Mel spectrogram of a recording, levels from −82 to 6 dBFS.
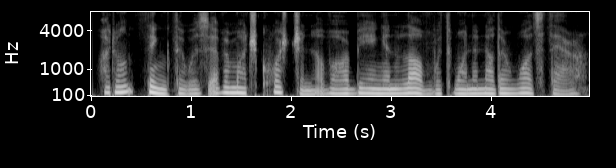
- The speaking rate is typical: No, fast, 215 wpm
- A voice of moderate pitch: Yes, medium, 160 Hz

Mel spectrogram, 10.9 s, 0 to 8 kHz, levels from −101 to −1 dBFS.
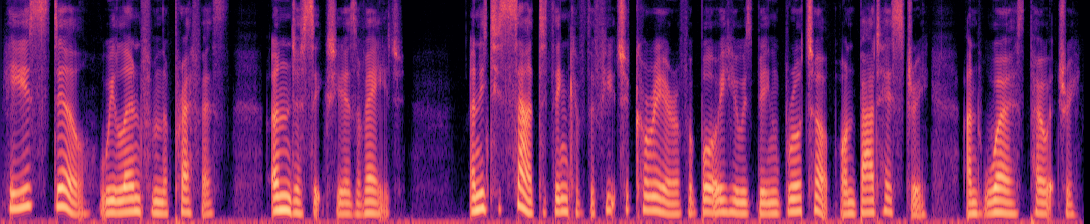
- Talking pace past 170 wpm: Yes, fast, 205 wpm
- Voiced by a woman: Yes, female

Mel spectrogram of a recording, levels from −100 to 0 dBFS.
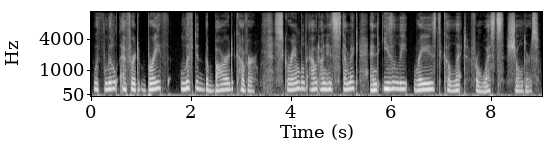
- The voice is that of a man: No, female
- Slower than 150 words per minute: Yes, slow, 135 wpm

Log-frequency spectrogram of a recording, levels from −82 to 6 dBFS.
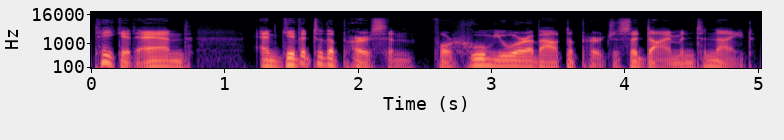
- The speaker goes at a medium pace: No, fast, 225 wpm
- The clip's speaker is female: No, male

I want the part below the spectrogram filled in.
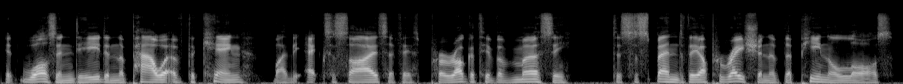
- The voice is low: Yes, low, 105 Hz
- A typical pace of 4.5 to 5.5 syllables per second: Yes, 4.9 syllables/s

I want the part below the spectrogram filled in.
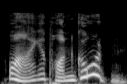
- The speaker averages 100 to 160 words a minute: Yes, average, 140 wpm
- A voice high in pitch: Yes, high, 215 Hz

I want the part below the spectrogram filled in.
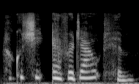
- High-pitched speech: Yes, very high, 265 Hz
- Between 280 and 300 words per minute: No, fast, 260 wpm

